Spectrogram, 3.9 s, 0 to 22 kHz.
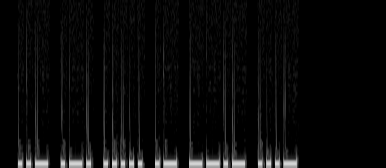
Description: Morse code, heard as a keyed tone, about 28 wpm, 700 Hz. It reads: UR5AQV
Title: DXCC-100 Call Signs - 6 Characters - Repeated 2x - 28wpm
